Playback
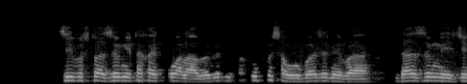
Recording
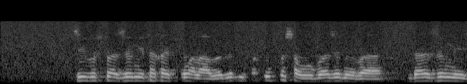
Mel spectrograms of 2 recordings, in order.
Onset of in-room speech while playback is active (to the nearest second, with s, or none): none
